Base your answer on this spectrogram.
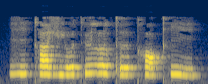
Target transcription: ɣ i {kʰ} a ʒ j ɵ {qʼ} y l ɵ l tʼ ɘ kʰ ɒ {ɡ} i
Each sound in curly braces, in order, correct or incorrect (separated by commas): correct, incorrect, incorrect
